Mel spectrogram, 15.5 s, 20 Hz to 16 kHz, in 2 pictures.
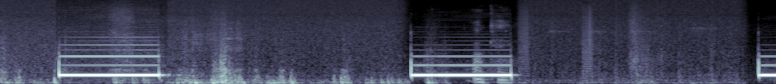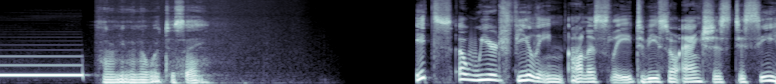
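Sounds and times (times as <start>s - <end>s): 
phone ringing tone: 0.6s - 1.7s, 4.1s - 5.2s, 7.6s - 8.6s
speech: 8.8s - 10.0s, 12.4s - 15.5s.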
